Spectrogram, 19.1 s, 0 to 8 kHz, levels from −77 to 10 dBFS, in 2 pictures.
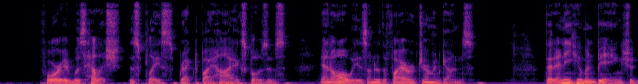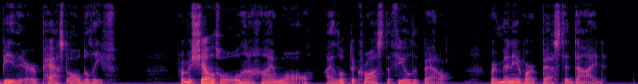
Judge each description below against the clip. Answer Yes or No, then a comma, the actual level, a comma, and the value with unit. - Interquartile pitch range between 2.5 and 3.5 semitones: Yes, average, 2.8 semitones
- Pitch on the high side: No, low, 115 Hz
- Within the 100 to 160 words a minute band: Yes, average, 155 wpm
